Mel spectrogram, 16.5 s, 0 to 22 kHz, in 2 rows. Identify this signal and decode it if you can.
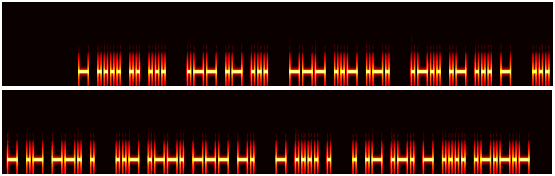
Morse code, heard as a keyed tone, about 25 wpm, 700 Hz. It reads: THIS WAS OUR LAST STAGE UPON THE EARTH.
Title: Sentences from Top 1200 Words 25wpm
